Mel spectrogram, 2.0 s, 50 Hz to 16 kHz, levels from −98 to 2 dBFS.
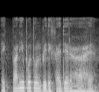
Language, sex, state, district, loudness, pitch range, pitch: Hindi, male, Arunachal Pradesh, Papum Pare, -16 LUFS, 100-110 Hz, 105 Hz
